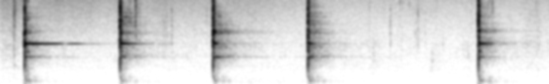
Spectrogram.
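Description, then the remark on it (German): Five sharp, ringing chops strike in a steady rhythm about a second apart, with a brief pause before the last, each blow leaving a short metallic ring, as a man hacks a way through undergrowth; no voices. “Doch an vielen Stellen gibt es kein Herum. Er muss hacken und sägen.”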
